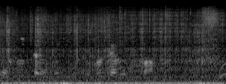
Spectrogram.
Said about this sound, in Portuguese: nós estamos a ouvi-lo um bocado mal porque isto, o, o, o ah, chouriço está, está a fazer muito barulho.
